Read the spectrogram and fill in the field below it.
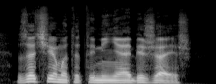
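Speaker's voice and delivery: plain reading voice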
